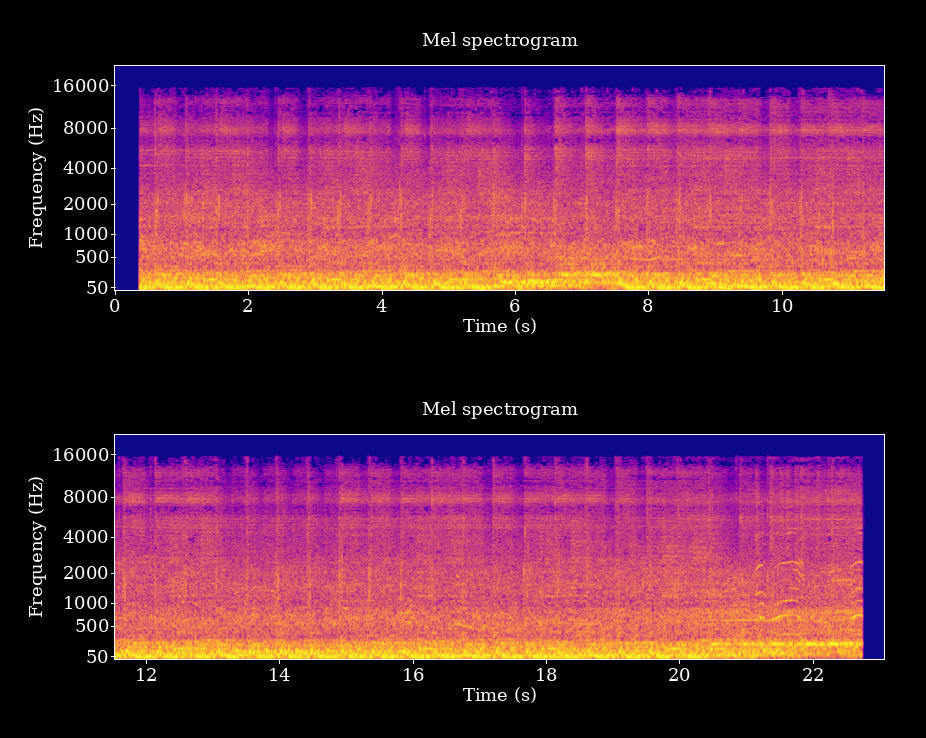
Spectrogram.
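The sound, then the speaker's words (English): A huge stadium crowd roars continuously at a record-attendance ASU football game, a loud, dense wall of cheering and voices that holds steady for the whole stretch without letting up. “I knew that the crowd was great, but it wasn't until I saw this video from our guy Res Devil that showed me just how electric the atmosphere was there.”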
